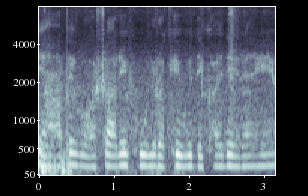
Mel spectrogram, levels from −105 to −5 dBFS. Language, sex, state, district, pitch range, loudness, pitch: Hindi, female, Bihar, Darbhanga, 185-195 Hz, -19 LUFS, 190 Hz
